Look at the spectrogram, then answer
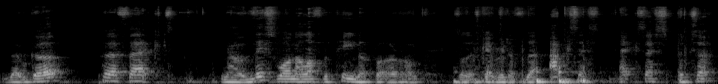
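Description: A man's voice: medium pitch, moderate pace, dark tone, faint music behind. Rambling male vlogger, self-mocking how-to chatter, echoey home kitchen. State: slightly out of breath. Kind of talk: casual how-to vlog. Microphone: camera on a tripod.

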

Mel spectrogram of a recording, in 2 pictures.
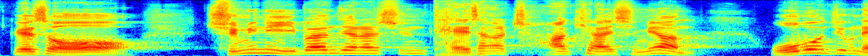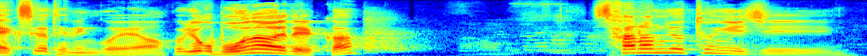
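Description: Animated Korean male law lecturer. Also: on the high side, fairly quick. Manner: lively, coaxing, quizzes the class with tag questions. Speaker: real estate law instructor. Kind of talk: exam review lecture.

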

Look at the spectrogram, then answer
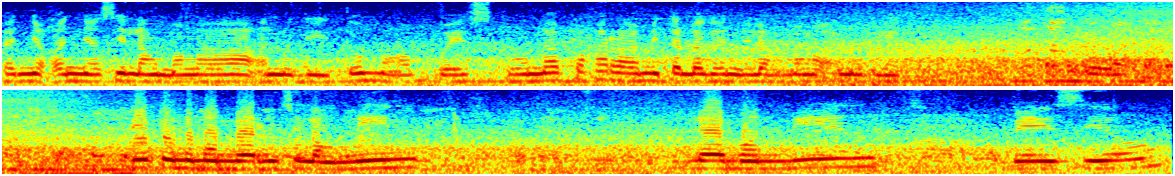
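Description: A woman's voice: medium pitch, little pitch movement, normal speed, pauses often. A woman vlogger narrating a casual walking tour through a city street market, chatting to her viewers as she goes. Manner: chatty, keeps addressing viewers as guys. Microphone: handheld phone camera while walking. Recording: loud street traffic noise. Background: traffic and city street sounds.

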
